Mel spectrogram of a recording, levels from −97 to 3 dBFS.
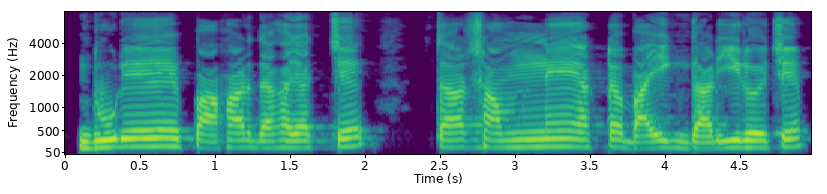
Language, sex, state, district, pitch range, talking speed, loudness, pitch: Bengali, male, West Bengal, Dakshin Dinajpur, 145-165 Hz, 120 wpm, -14 LUFS, 150 Hz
